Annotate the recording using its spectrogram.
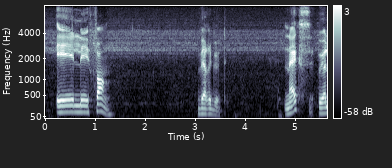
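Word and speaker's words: éléphant: East upon us a so elephant will be pronounced elephant elephant very good next we are looking at a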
